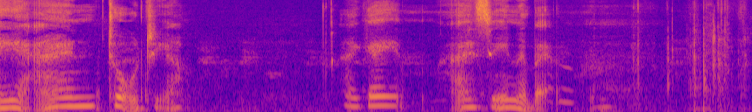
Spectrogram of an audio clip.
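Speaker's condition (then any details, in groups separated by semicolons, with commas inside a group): Cerebral palsy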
